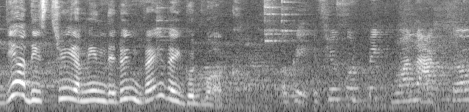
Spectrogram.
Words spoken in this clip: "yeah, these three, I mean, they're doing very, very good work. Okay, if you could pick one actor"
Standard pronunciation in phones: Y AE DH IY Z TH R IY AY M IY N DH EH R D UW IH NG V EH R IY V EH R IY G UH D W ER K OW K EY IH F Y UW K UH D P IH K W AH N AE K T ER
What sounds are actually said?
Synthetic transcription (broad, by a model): Y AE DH IY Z T R IY AY M IY N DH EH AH D UW IH NG V EH R IY V EH R IY G UH D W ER K OW K EY IH F Y UW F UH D P IH K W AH N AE K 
